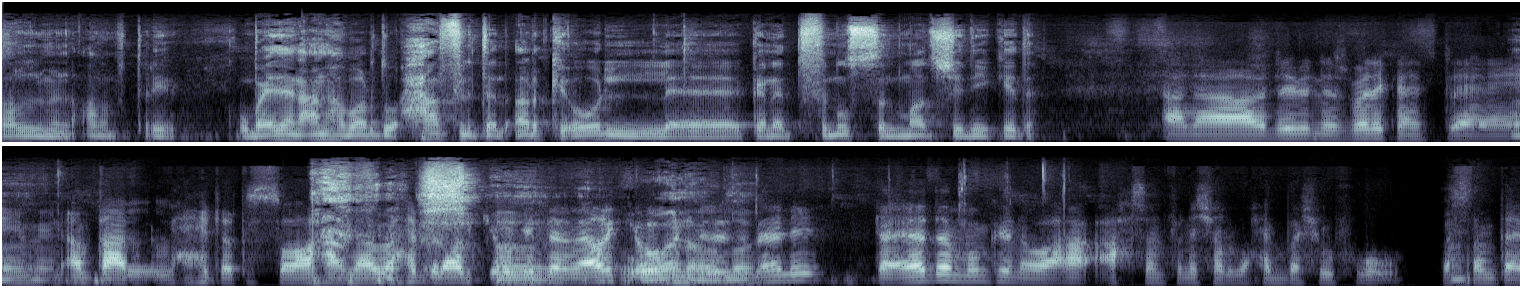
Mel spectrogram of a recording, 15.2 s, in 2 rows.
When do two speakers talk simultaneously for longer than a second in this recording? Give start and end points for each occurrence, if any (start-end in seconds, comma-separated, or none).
10.1-11.4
